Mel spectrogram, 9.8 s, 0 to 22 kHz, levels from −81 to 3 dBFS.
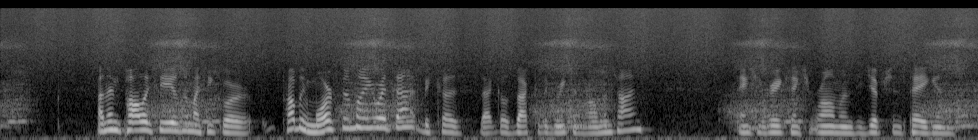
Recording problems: high frequencies cut off; severe; nothing above 3.5 kHz
hiss; loud; throughout; 3 dB below the speech

